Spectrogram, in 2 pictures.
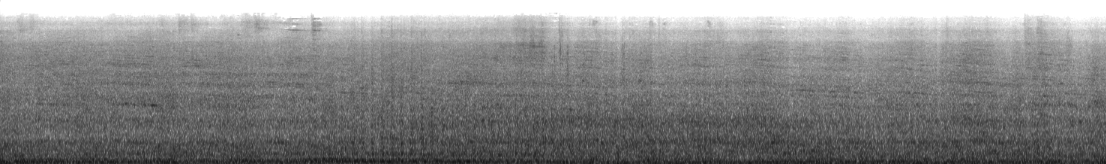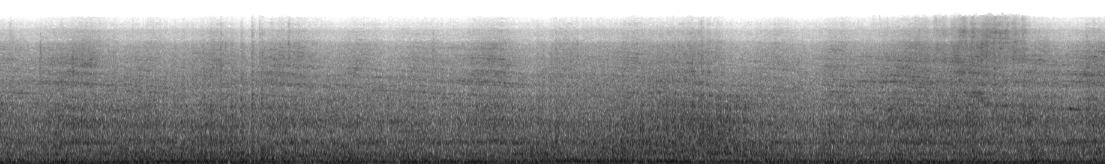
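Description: Intermodal freight train's double-stack container and trailer cars rolling past, a steady rumble with wheels clicking over the rail joints.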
